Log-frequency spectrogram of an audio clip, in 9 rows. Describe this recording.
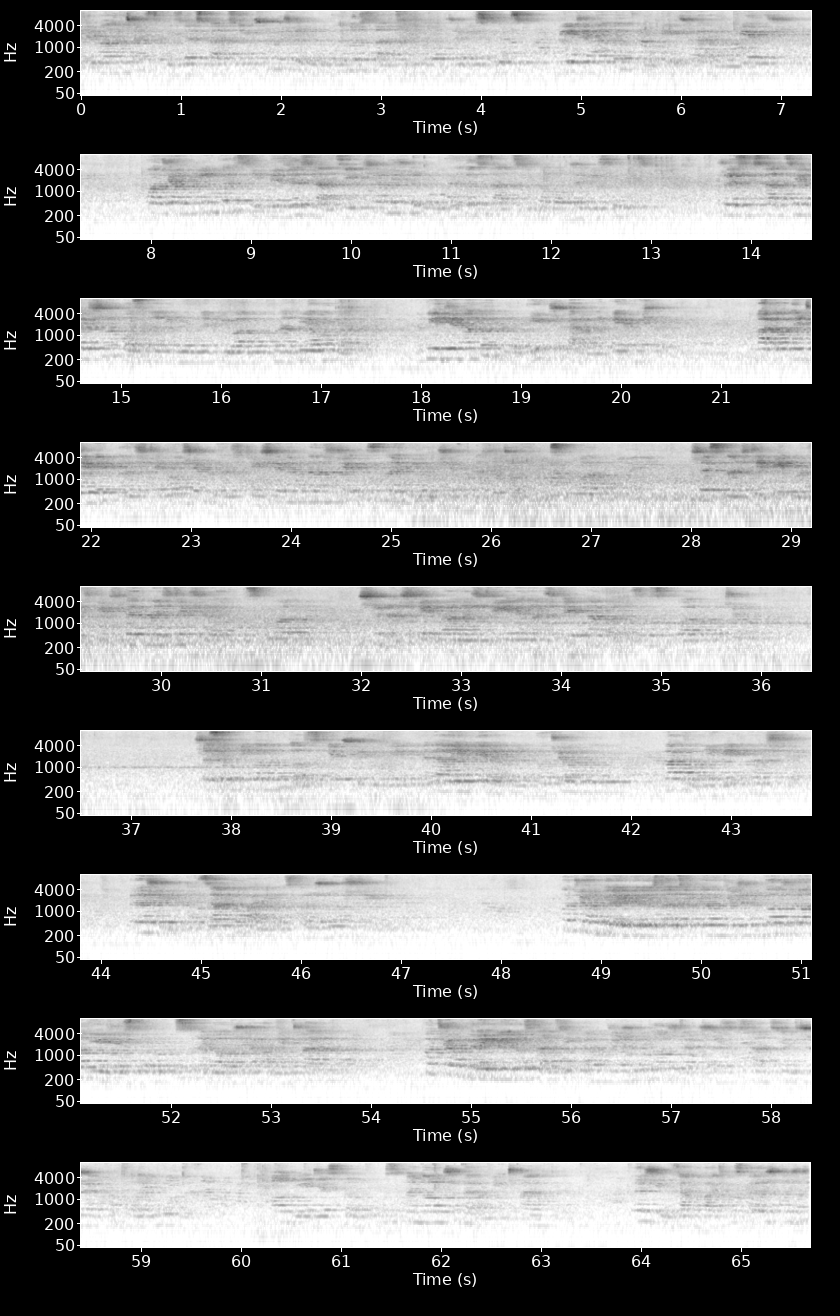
Wrocław, Breslau, strolling around in Wrocław Główny main station, (Sony PCM D50, DPA4060)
